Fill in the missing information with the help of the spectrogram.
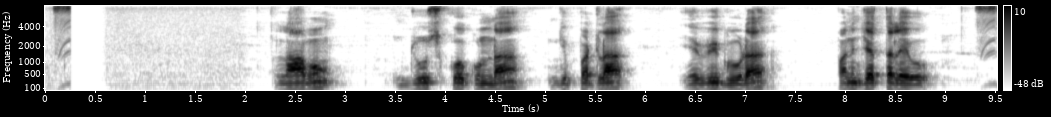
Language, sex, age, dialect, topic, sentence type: Telugu, male, 46-50, Telangana, banking, statement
